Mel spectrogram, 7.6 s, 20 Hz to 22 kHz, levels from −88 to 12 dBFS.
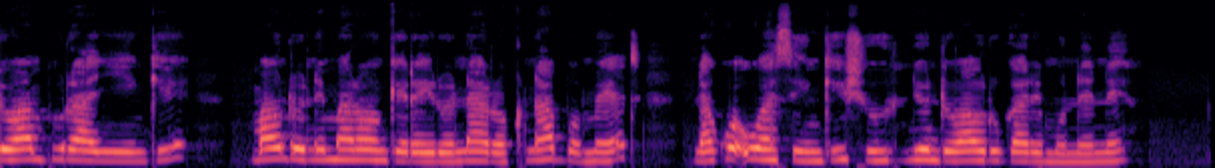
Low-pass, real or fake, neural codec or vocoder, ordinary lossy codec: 19.8 kHz; real; none; none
